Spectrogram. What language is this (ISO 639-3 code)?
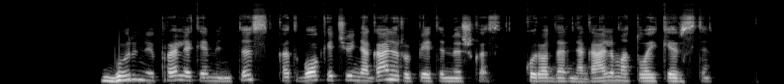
lit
